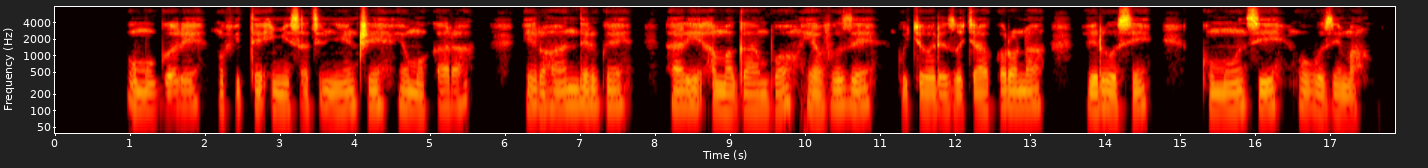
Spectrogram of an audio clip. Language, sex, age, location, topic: Kinyarwanda, female, 18-24, Kigali, health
